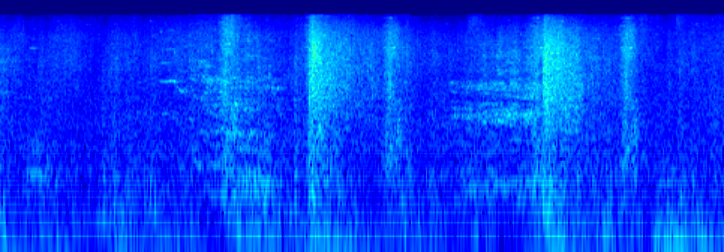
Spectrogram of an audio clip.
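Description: Horse whinnies and neighs in the video game Elden Ring, with several loud, fairly close calls and a clip-clop of hooves in a busy mix of game sounds.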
